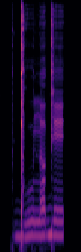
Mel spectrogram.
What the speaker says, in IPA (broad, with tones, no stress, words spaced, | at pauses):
ɡ͡ǃuː˨nʌ˦ɡe˧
